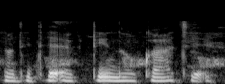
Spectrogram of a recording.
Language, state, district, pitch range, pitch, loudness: Bengali, Assam, Hailakandi, 165-175 Hz, 170 Hz, -16 LUFS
